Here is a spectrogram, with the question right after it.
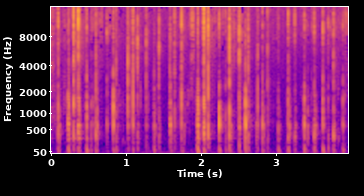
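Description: A small black rigid cardboard iPhone 12 Pro box, hollow with the phone inside, is held in one hand and tapped with the fingernails of the other. The result is a rapid, uneven series of dry, hollow taps with a mid-range knock around 630 Hz that stop instantly with no ring.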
